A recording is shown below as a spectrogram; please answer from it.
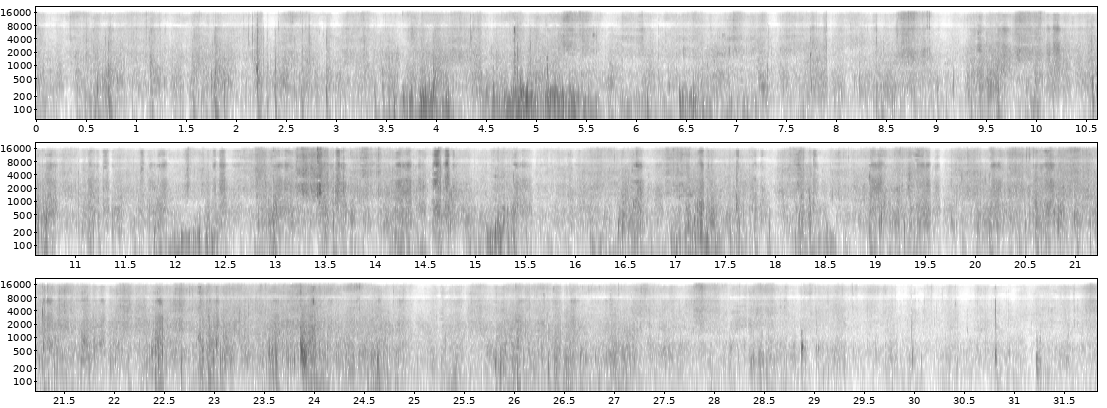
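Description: Footsteps crunching and swishing through tall dry grass, irregular, with a few louder low thumps about four to five seconds in.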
